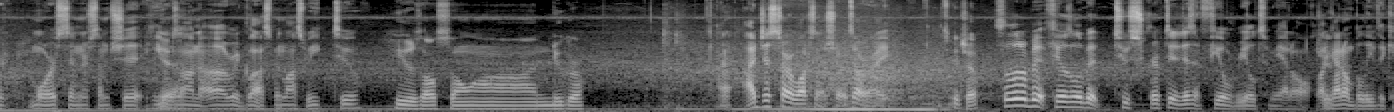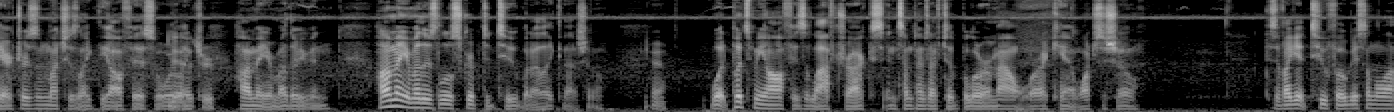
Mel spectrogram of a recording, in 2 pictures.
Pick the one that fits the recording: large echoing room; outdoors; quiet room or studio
outdoors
